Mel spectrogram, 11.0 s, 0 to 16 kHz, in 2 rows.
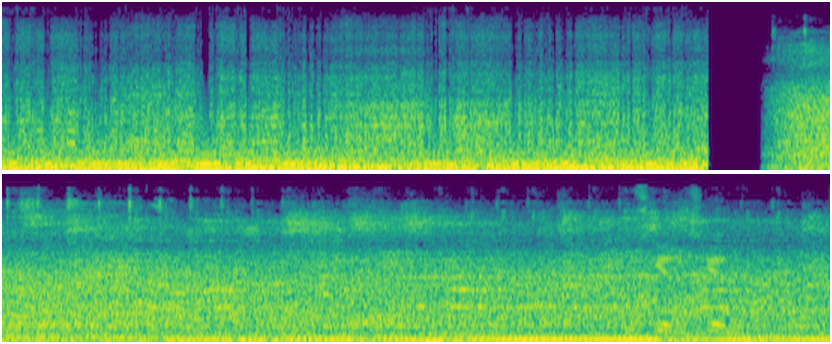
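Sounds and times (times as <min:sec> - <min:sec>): loud music with heavy bass: 0:00.0 - 0:11.0
crowd hubbub: 0:05.1 - 0:11.0.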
